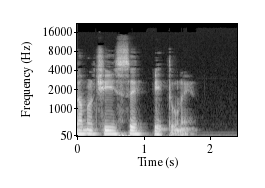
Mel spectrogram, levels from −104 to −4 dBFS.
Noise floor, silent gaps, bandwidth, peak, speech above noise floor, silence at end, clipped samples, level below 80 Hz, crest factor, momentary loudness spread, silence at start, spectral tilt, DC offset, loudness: -54 dBFS; none; 13.5 kHz; -2 dBFS; 36 dB; 0.65 s; under 0.1%; -34 dBFS; 16 dB; 12 LU; 0 s; -4.5 dB/octave; under 0.1%; -18 LUFS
